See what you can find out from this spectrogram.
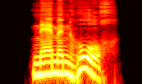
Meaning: first-person plural subjunctive II of hochnehmen
- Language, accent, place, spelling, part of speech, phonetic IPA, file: German, Germany, Berlin, nähmen hoch, verb, [ˌnɛːmən ˈhoːx], De-nähmen hoch.ogg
